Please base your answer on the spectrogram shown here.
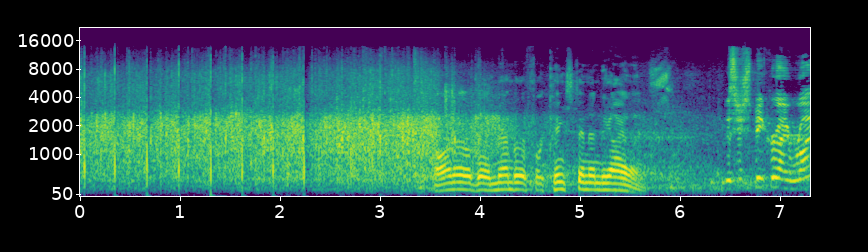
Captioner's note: applause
